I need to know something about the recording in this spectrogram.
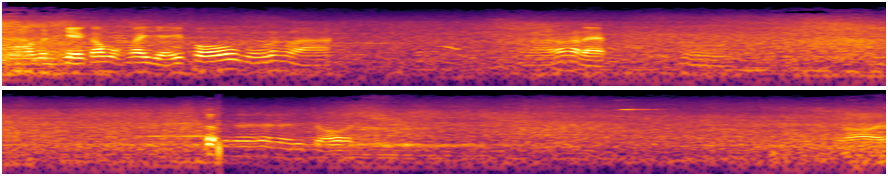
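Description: Motorbike engines hum and buzz as traffic passes along a busy street.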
